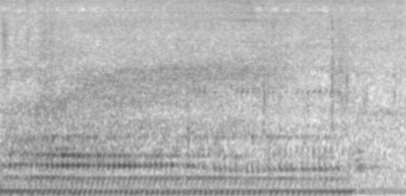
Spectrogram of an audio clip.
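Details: A motor rumbles under a person talking, and the engine noise fades just before the end.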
